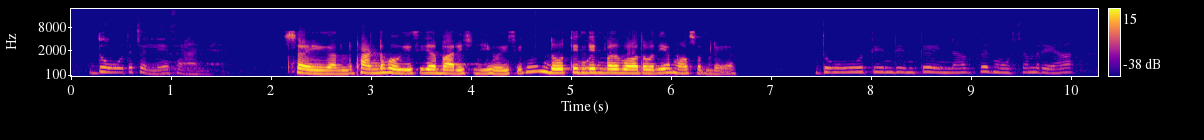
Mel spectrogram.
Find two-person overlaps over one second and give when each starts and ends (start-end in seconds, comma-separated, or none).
none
